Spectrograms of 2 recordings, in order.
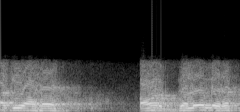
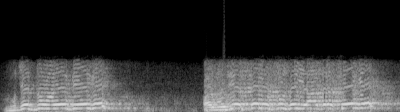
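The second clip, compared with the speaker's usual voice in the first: high, rising disbelieving father; acted astonished questioning; incredulous question; 8 semitones higher, faster than usual. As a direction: ask it high, as if it cannot be true. Dying father doubts son's promise.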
